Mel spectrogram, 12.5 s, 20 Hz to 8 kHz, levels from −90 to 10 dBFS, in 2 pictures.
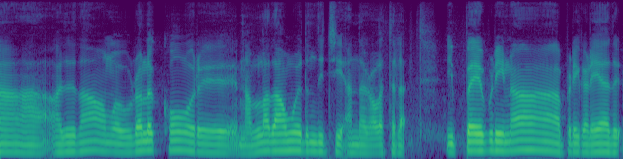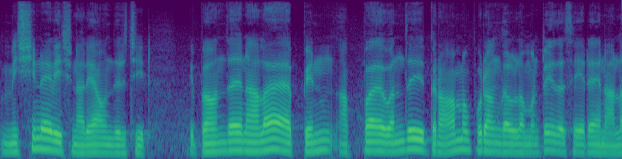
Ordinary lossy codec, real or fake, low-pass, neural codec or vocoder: none; fake; none; codec, 16 kHz, 1 kbps, X-Codec, HuBERT features, trained on LibriSpeech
